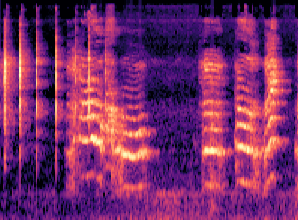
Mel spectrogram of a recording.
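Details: Pet cockatiel calling to a budgerigar from out of sight and talking, saying greetings like "okaeri" and "ohayou": a few sharp clicks, then bursts of harmonic, rasping chatter and warbled whistles.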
